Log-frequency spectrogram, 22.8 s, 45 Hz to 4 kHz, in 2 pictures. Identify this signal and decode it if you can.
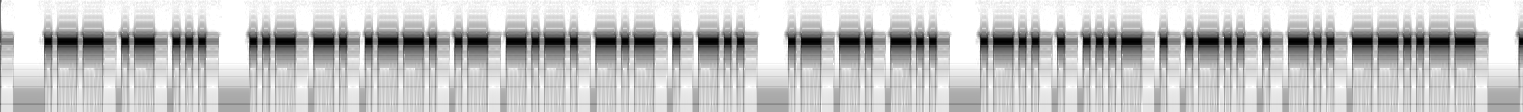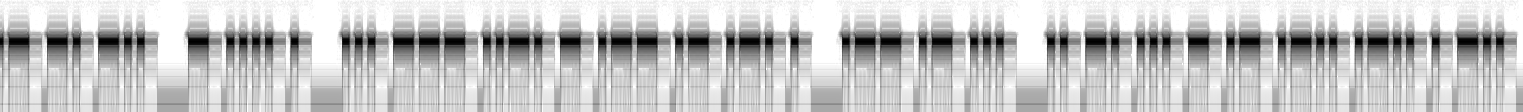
Morse code, heard as a keyed tone, about 25 wpm, 750 Hz. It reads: WAS UNPACKED AND LEVELED, AND THE SOFTWARE WAS INSTALLED
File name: Archive / 25 WPM / 25WPM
